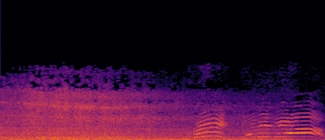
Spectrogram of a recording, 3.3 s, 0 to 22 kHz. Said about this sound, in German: Weg hier, ruft eine Frau ihrem Sohn zu, als ein Flugzeug rote Löschflüssigkeit ablässt. Mehr als 100 solcher Maschinen sind im Einsatz.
